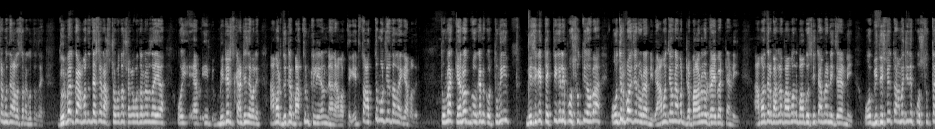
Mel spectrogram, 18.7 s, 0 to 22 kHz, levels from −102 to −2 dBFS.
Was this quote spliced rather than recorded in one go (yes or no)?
no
